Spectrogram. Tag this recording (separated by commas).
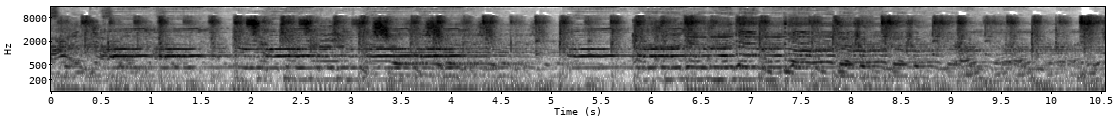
Music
